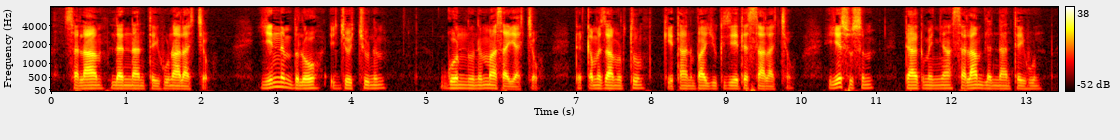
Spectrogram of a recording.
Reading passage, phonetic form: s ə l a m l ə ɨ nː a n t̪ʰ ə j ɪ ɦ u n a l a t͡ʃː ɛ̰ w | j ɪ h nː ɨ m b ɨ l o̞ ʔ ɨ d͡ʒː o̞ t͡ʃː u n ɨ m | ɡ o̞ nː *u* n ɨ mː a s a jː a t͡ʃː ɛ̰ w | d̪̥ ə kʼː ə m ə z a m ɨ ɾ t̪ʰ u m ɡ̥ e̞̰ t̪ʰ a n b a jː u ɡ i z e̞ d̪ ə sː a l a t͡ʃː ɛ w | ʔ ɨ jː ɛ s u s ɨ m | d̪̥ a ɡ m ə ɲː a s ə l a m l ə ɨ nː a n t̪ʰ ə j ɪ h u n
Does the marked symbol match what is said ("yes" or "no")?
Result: yes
